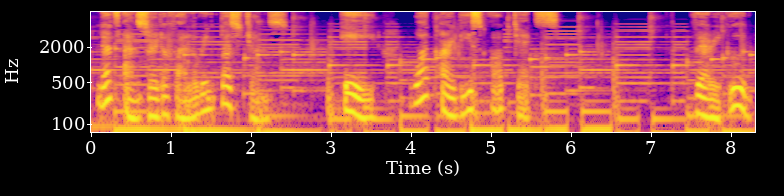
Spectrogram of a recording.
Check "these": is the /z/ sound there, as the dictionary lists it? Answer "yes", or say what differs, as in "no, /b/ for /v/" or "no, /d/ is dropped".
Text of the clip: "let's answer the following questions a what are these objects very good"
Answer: no, /s/ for /z/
